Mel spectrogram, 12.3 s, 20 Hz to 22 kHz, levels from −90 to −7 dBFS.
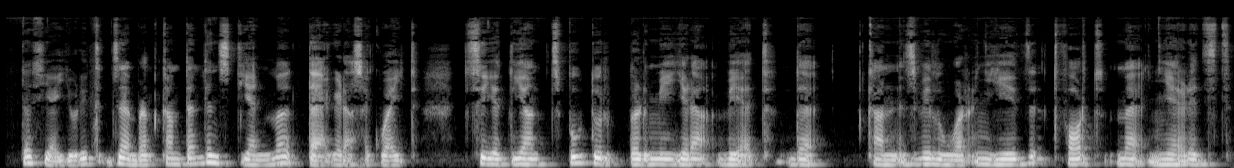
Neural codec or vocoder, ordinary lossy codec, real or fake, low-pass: none; AAC, 96 kbps; real; 14.4 kHz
